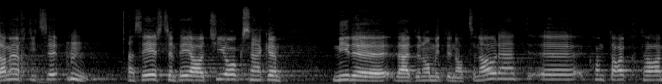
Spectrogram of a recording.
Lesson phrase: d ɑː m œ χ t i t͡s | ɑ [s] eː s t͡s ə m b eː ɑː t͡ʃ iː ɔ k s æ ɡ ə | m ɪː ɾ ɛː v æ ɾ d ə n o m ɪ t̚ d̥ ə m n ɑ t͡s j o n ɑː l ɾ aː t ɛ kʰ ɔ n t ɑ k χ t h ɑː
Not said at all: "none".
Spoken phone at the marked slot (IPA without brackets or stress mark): s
